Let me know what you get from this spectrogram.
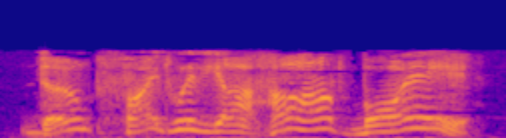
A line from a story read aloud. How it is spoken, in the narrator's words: shouted Bowen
